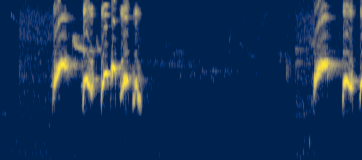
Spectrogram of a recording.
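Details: Red-whiskered Bulbul, a caged bird from Thailand whose song is played mornings for youngsters to copy, gives a lively phrase of five or six slurred chirps, then a long pause before the next phrase begins.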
